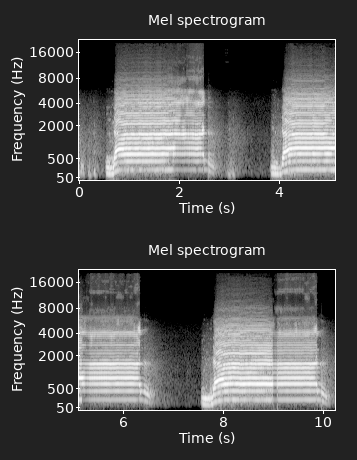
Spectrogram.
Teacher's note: তো আমরা তা পড়েছি, এখন দাল পড়ব। জিহ্বার আগার সামনের উপরে 2 দাঁতের গোড়া আমরা লেগে দেব।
